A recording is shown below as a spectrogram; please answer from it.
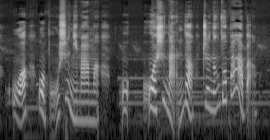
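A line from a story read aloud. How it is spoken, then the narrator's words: Frightened stammering. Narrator (Chinese): 狐狸吓呆了，结结巴巴地说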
